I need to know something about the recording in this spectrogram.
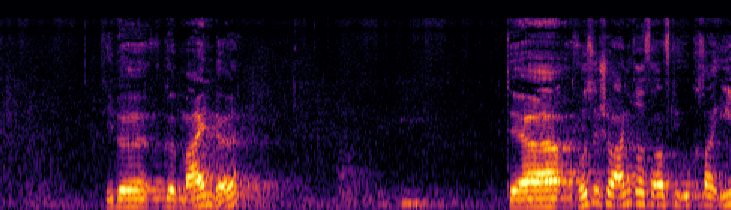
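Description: An elderly man speaks slowly and solemnly into a microphone in an echoing hall.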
